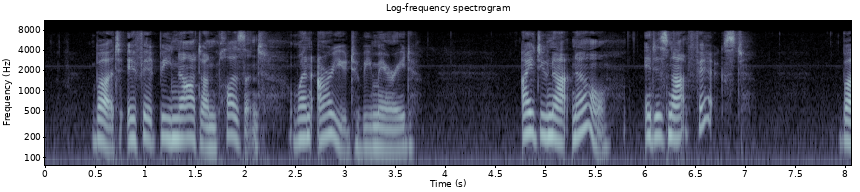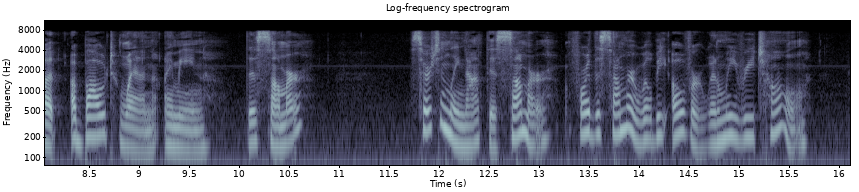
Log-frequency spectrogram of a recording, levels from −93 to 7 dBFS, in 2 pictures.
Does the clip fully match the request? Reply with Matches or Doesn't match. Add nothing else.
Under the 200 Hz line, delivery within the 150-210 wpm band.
Matches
